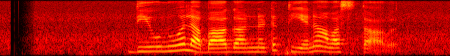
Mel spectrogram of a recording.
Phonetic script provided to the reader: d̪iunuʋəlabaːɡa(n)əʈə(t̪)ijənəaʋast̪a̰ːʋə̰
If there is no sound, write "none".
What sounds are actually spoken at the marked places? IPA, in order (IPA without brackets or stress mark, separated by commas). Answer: nː, t̪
